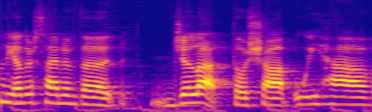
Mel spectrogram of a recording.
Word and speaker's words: gelato: Let's say it correctly, like we're in Italy. Gelato.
